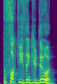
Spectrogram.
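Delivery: high-pitched retold challenge from an angry guard; aggressively angry. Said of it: "aggressively angry at us".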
